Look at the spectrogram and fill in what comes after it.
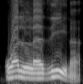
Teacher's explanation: panjangkan dzi sepanjang dua harakat karena ia ada bacaan mad thabi'i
